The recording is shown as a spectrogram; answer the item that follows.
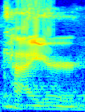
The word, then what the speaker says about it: Kyrie: My name is spelled Kyrie, but it's actually said Kyre, K-Y-R-E.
